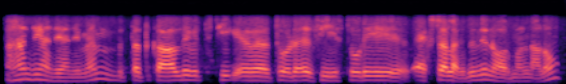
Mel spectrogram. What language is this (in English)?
Punjabi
